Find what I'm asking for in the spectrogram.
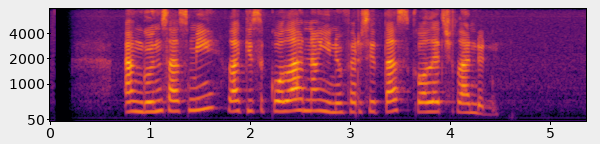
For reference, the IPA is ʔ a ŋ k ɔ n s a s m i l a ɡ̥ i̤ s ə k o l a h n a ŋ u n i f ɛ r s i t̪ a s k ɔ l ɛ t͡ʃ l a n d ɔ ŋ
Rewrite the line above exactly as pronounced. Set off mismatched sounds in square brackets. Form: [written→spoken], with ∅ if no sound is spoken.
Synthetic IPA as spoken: ʔ a ŋ [k→ɡ] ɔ n s a s m i l a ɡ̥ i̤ s ə k o l a h n a ŋ u n i f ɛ r s i t̪ a s k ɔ l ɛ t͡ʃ l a n d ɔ [ŋ→n]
